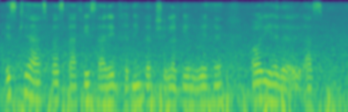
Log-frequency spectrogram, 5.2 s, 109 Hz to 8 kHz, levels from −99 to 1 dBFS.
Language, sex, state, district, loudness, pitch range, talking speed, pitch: Hindi, female, Chhattisgarh, Korba, -16 LUFS, 140-155 Hz, 135 wpm, 145 Hz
